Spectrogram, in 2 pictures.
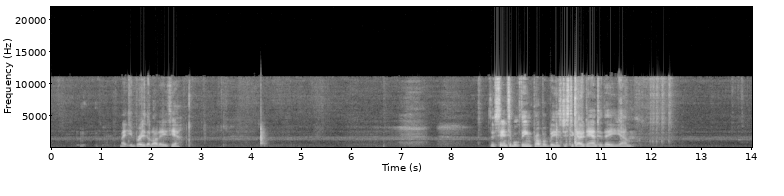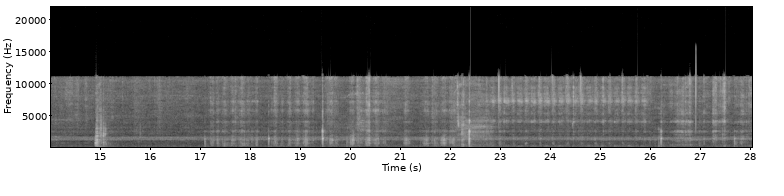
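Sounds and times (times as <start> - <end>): tool scraping paste on wooden board: 17.1 - 28.0.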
